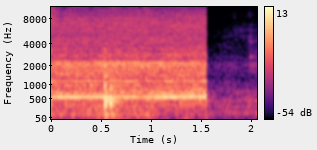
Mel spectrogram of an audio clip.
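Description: A hair dryer blows hair with a steady, loud whirring hum, with a couple of small knocks partway through, then switches off abruptly.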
